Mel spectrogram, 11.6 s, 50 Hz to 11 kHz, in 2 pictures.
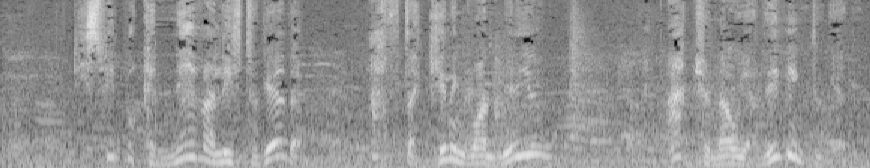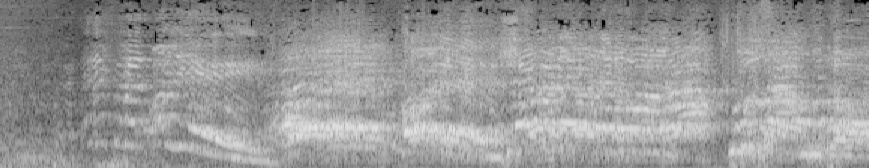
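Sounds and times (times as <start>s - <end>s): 
speech: 0.6s - 5.8s
large crowd cheering wildly at a political rally: 7.6s - 11.5s.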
